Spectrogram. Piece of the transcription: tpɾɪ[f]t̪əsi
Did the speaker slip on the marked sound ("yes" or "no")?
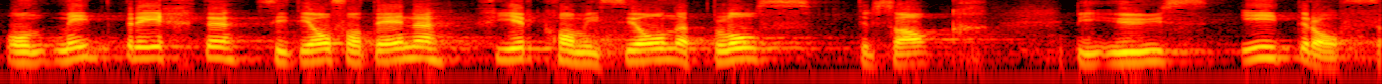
yes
